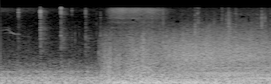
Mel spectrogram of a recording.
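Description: Flames burst up and roar steadily.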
